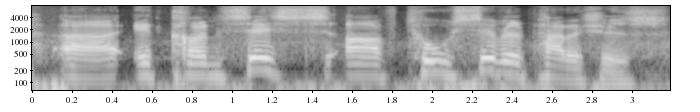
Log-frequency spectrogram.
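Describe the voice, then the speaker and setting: A man with a Kerry accent talks over noticeable background noise. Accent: Irish, Kerry. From Ireland, north Kerry. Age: 70s. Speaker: local historian tour guide. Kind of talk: guided walking tour talk. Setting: outdoors.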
